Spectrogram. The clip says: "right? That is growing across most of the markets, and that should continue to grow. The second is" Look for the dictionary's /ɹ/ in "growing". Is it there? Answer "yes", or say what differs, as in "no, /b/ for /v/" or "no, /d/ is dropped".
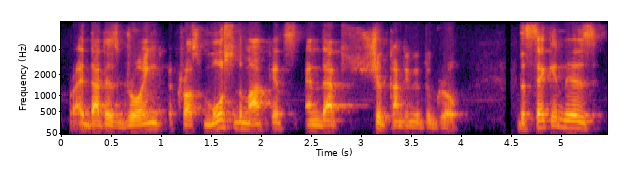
yes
